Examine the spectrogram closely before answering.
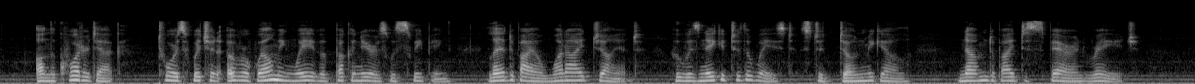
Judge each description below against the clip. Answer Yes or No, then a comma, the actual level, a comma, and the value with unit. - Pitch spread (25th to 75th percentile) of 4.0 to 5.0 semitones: No, average, 3.1 semitones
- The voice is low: No, medium, 170 Hz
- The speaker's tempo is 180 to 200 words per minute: No, average, 165 wpm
